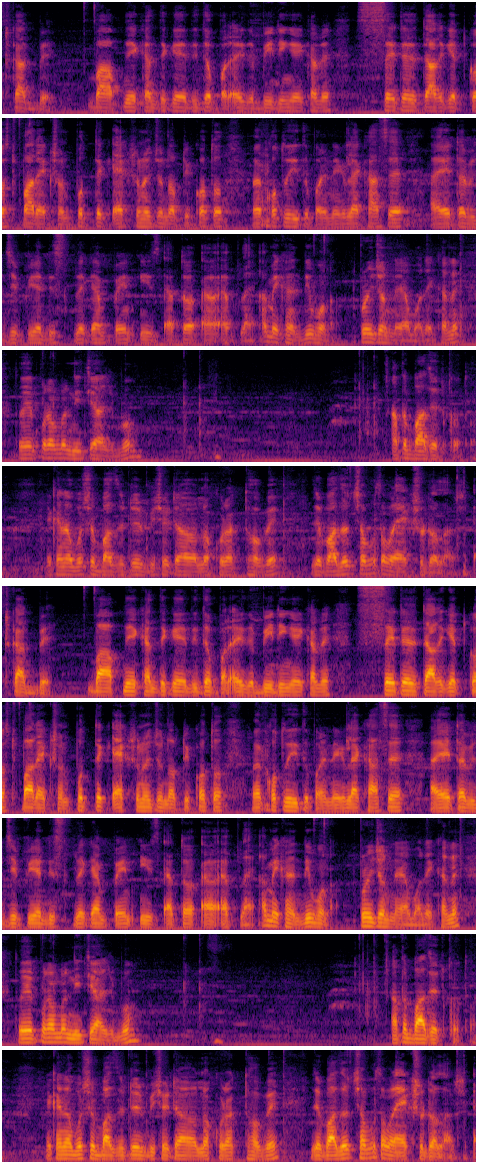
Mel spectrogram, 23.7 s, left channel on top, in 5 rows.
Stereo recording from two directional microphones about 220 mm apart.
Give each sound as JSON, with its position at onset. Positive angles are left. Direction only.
{"t": 0.1, "sound": "speech", "side_deg": -35}
{"t": 18.1, "sound": "speech", "side_deg": -30}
